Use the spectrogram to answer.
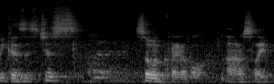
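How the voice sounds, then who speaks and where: A fairly high-pitched man with lively intonation against noticeable background noise. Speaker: film reviewer. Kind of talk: casual film review vlog. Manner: quiet, near whisper.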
